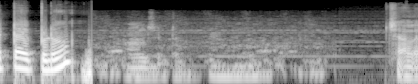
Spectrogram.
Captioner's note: murmurs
